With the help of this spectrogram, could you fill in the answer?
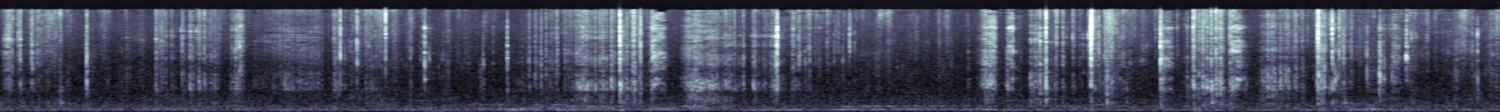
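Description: A solid, pale yellow soap bar held in the fingers is shaved and scraped with a metal utility blade. The result is a quiet run of crisp, bright scraping and shaving strokes, broken by sharp snapping clicks and short rasps that come in clusters.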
